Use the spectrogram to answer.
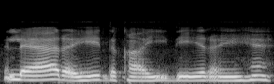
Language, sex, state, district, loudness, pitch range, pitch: Hindi, female, Punjab, Fazilka, -11 LUFS, 180-205 Hz, 185 Hz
